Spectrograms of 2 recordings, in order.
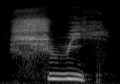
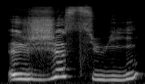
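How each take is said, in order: First: The words merge into one short syllable. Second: Both words are said in full.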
